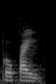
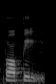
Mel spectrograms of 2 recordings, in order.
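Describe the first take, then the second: First: The last syllable has a long 'ai' sound. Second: The last syllable has a short 'i' sound. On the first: "जो भी आप pronounce करें दोनों सही है" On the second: "जो भी आप प्रोनाउंस करें दोनों सही है"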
